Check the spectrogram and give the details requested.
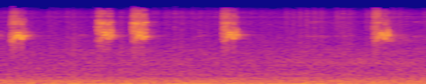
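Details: House finch fledgling from a nest in a hanging planter on an Emeryville apartment deck begging to be fed: five short, high, scratchy cheeps at uneven intervals over three seconds, with low background rumble and faint music.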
